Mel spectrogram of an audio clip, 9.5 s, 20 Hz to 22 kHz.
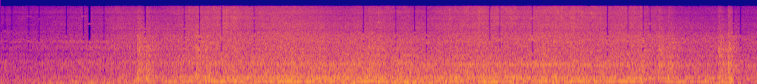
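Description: Seibu 10000 series limited-express train passing through the station at speed: loud rush of wheels on rail that builds over the first two seconds, holds steady with a constant drone from the running gear, then eases off near the end as the last car goes by. Sharp clicks of wheels over rail joints about two seconds in and again near the end.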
